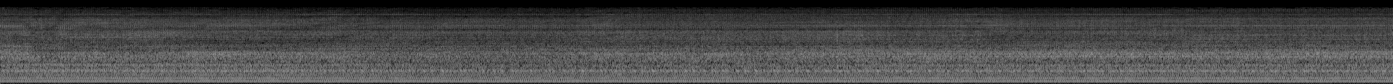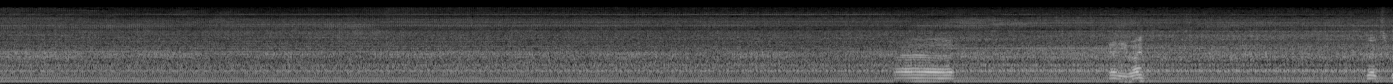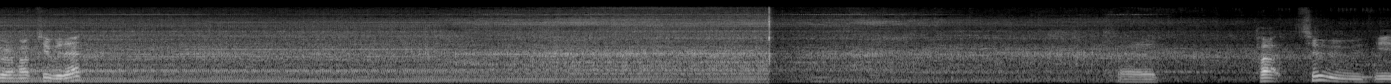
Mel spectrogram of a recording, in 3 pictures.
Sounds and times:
Power tool: 0.0s - 41.7s
Speech: 22.9s - 23.5s, 25.0s - 25.4s, 27.6s - 28.8s, 39.0s - 39.5s, 40.4s - 41.7s.

